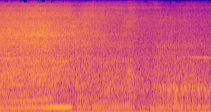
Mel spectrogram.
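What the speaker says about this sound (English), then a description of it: "The first thing you notice in this car is that roof scoop noise right behind your head." Pagani Huayra BC on the move, its roof-scoop intake roaring loud and close overhead, with a steady engine drone and a rising tone that breaks off around the one-second mark, a faint voice sitting underneath.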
